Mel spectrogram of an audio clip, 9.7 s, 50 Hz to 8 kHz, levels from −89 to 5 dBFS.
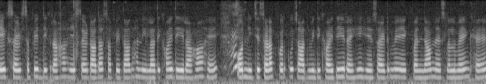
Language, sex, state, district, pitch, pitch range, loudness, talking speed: Hindi, female, Haryana, Rohtak, 220 Hz, 215-230 Hz, -18 LUFS, 205 wpm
